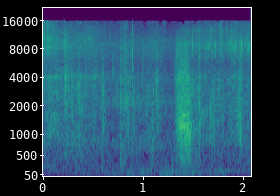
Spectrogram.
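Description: Outdoor background noise with scattered faint ticks and one short burst of rustling noise about one and a half seconds in.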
